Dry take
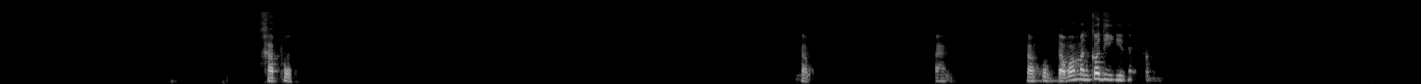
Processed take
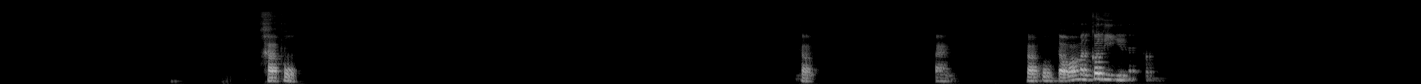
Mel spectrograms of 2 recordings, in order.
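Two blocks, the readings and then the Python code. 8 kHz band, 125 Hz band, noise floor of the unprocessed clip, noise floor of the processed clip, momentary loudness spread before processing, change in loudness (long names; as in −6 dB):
can't be measured, −1.5 dB, below −85 dBFS, −85 dBFS, 20 LU, −2.5 dB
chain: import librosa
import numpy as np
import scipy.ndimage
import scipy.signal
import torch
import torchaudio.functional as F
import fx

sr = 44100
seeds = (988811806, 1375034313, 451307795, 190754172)

p1 = fx.rider(x, sr, range_db=10, speed_s=0.5)
p2 = x + F.gain(torch.from_numpy(p1), -2.5).numpy()
p3 = fx.room_early_taps(p2, sr, ms=(35, 57), db=(-3.0, -14.0))
y = F.gain(torch.from_numpy(p3), -8.0).numpy()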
